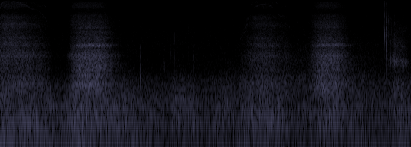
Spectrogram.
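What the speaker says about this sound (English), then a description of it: "Two more belly breaths here." Slow deep belly breathing during a yoga stretch: several soft, drawn-out inhales and exhales close to the microphone, evenly spaced, in an otherwise quiet room.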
